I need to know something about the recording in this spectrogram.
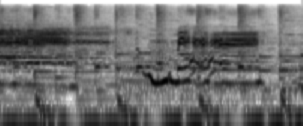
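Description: A cartoon sheep bleating with a quavering voice over children's song backing music with a steady beat.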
